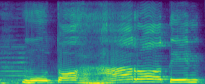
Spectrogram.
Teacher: এখানে হাটা উচ্চারণের সময় গলার মধ্যে আওয়াজ করে পড়তে হবে, মু তহ হা র তিন, এরকমভাবে পড়তে হবে।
